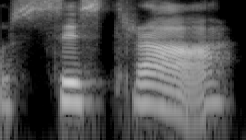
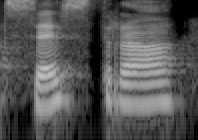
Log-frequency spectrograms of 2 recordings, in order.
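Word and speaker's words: сестра: And in these two examples, you see the letter E being pronounced more like E, which is in English I, but in Russian you say it like E. So here, normally you would say E like E, but in this case, when there's no emphasis on it, you have to say it more like E. So sistra is a sister, sistra, not sestra, but sistra, okay?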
